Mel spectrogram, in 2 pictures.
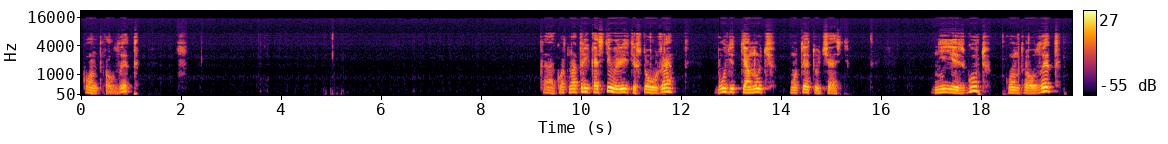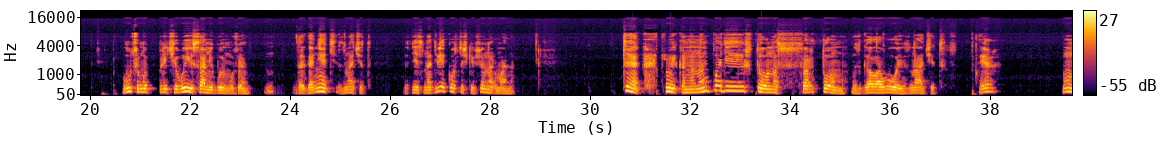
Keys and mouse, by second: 0.4 ctrl+z, 3.5 click, 4.9 g, 11.8-13.0 middle drag, 18.6 ctrl+z, 26.9 click, 30.0 middle click, 31.3 KP_3, 32.8 middle click, 34.0 click, 35.6 click, 37.6 r.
